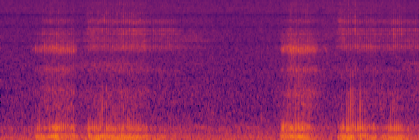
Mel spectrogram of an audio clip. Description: Abundant Joy (Golden Retriever) and Honey (Labrador Retriever) both snore and dream.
